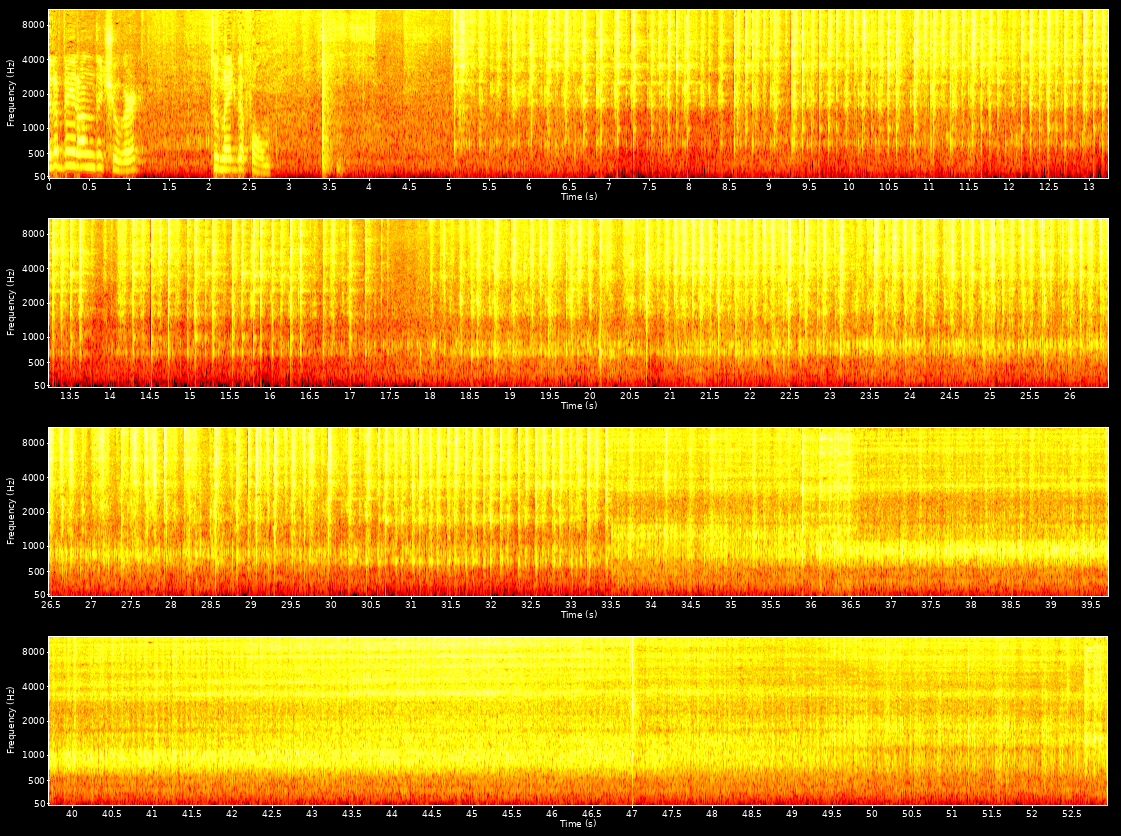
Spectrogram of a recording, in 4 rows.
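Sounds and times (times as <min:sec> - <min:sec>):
spoon clinking in metal pitcher: 0:05.1 - 0:33.5, 0:35.8 - 0:36.7, 0:52.6 - 0:52.9.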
